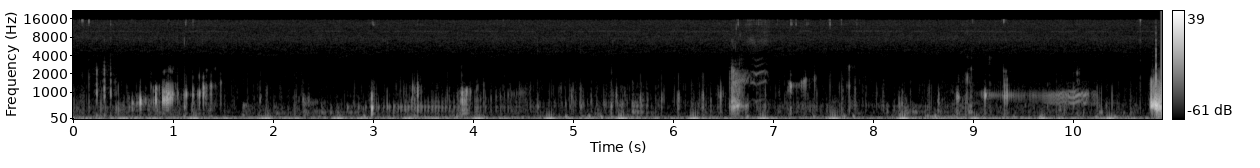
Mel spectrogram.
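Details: Woman's belly after a fried rice and duck dinner, unedited with no added sounds: quiet gurgles, squeaks and rumbles at irregular intervals, some drawn out; normal bowel sounds.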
